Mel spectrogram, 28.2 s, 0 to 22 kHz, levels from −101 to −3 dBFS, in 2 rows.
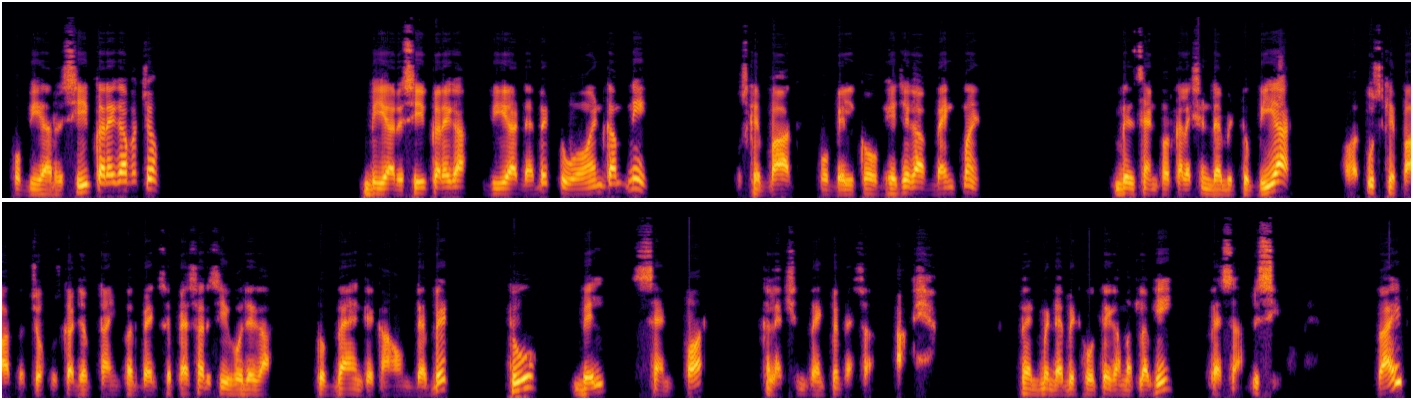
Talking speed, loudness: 145 wpm, -20 LUFS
